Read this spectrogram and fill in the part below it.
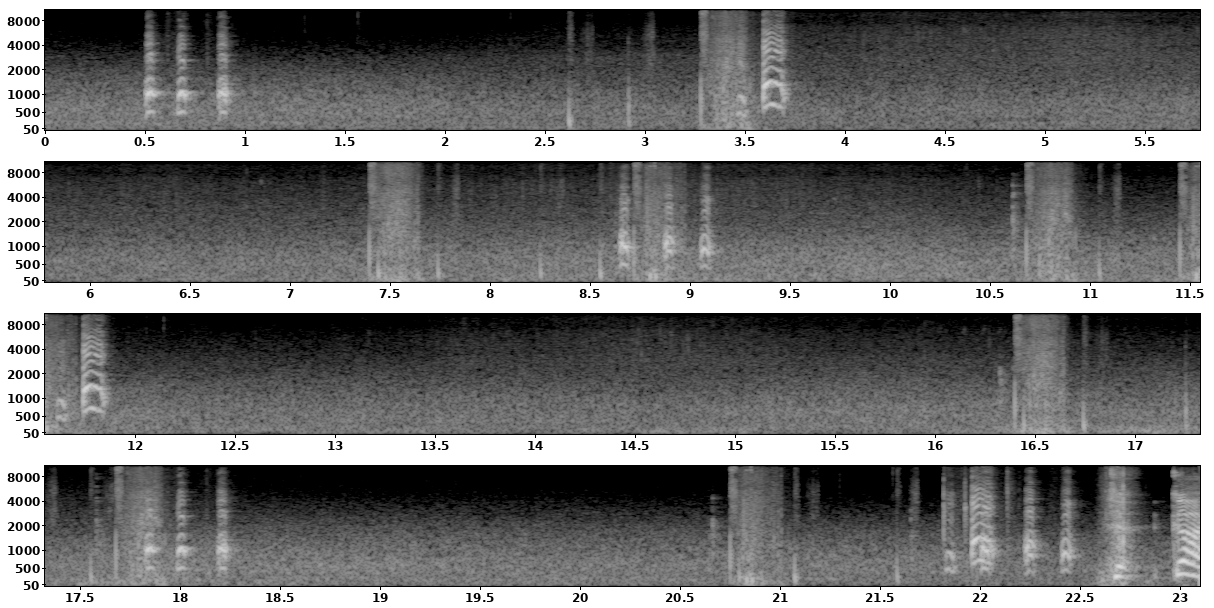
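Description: A rooster in the game A Space for the Unbound gives short, scattered bursts of clucking at irregular intervals over a faint, quiet background resembling distant surf.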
